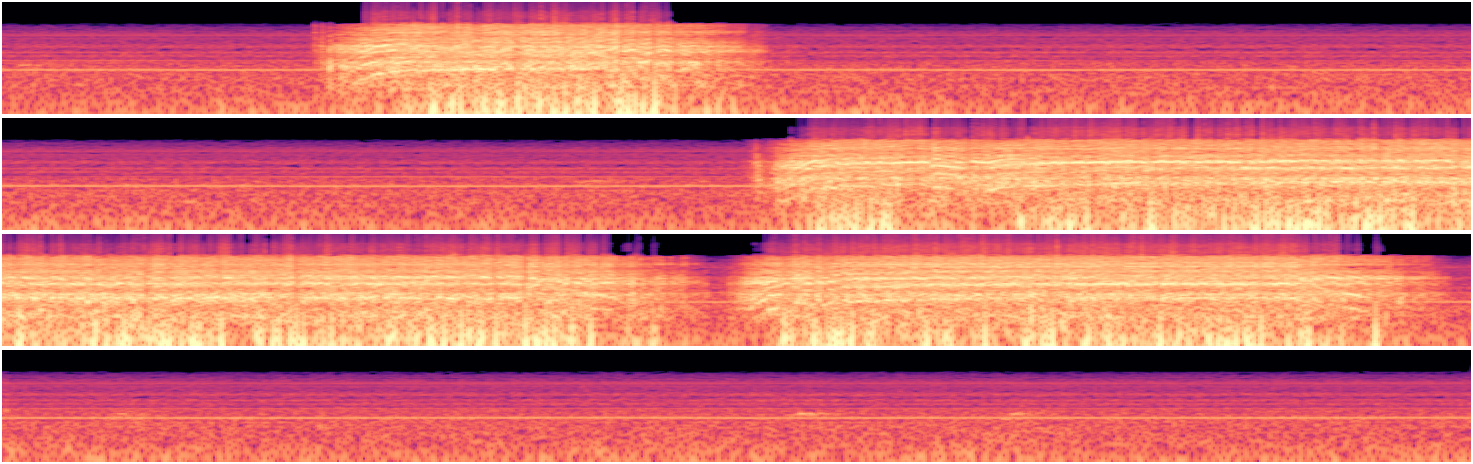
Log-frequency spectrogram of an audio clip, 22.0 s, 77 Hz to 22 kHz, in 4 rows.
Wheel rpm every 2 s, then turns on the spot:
30, 50, 0, 0, 130, 220, 190, 160, 30, 0, 0.
none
